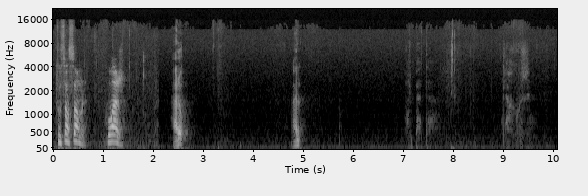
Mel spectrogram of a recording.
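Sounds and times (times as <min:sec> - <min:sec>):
faint soft clicks: 0:00.6 - 0:02.1, 0:03.2 - 0:03.8, 0:07.7 - 0:08.9.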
